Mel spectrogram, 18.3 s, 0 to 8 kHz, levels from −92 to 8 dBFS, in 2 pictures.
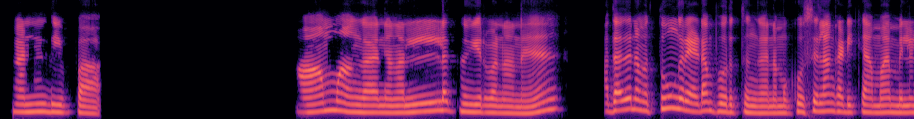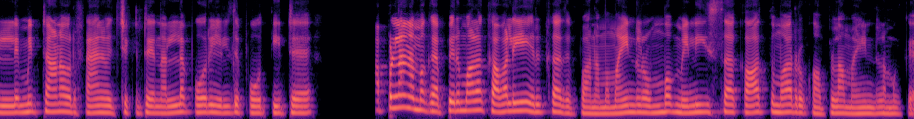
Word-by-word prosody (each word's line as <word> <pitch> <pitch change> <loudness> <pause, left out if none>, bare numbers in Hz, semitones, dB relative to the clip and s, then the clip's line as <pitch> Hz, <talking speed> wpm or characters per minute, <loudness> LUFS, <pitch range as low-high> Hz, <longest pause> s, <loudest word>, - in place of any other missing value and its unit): கண்டிப்பா. 190 -3 0 2.2
ஆமாங்க, 200 -3 +2 0.2
நான் 175 0 +1
நல்லா 205 +6 +2
தூங்கிருவேன் 185 -3 +1
நானு. 155 -1 -1 0.8
அதாவது 225 +5 +3
நம்ம 235 -3 +1
தூங்கிற 275 -3 +2
எடம் 215 0 0
பொறுத்துங்க 180 -3 0
நம்ம 165 0 -1
கொசுலாம் 205 +2 +1
கடிக்காம 180 -1 +1 0.4
லிமிட்டான 195 +2 0
ஒரு 175 - -5
ஃபேன் 175 +1 0
வச்சுக்கிட்டு 165 +1 -4
நல்ல 165 +3 -1
போர்வைய 180 -1 0
இழுதி 170 +2 -3
போத்திட்டு. 165 +1 -2 0.8
அப்பலாம் 290 +5 +4
நமக்கு 235 -5 +1
பெரும்பாலும் 225 +1 +1
கவலையே 205 +3 +3
இருக்காதுப்பா. 180 -5 -2
நம்ம 150 0 -2
மைண்டில் 175 +2 +1
ரொம்ப 175 +3 -1
மெலிசா 185 +3 -1 0.2
காத்து 185 +2 -1
மாரி 185 +1 0
இருக்கும். 160 -3 -3
அப்போலாம் 160 +2 -3
மைண்டு 150 0 -2
நமக்கு. 150 0 -6
185 Hz, 120 wpm, -23 LUFS, 170-200 Hz, 2.2 s, அப்பலாம்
